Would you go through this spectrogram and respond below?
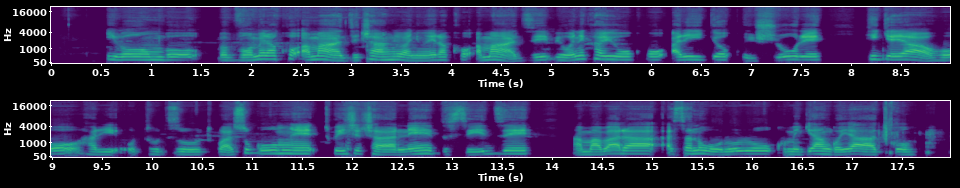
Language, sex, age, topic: Rundi, male, 36-49, education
